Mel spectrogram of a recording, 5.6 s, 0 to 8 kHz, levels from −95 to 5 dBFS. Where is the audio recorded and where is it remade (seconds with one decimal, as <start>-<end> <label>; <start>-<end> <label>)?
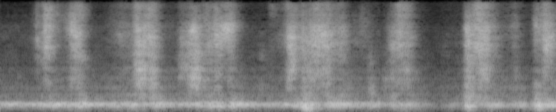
0.0-5.6 remade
